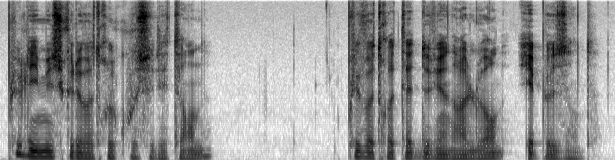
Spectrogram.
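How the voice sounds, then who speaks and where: A man slowly reading a guided relaxation script in a soothing, measured way. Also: low-pitched, creaky, mellow, no room sound.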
